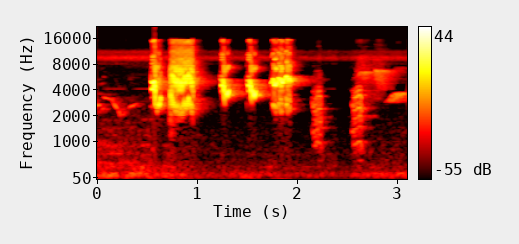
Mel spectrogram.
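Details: Caged Oriental magpie-robin unloading its repertoire of song fill phrases with no tutor bird and no rival: loud, high, buzzy bursts and sharp whistled notes in quick clusters, separated by short pauses.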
